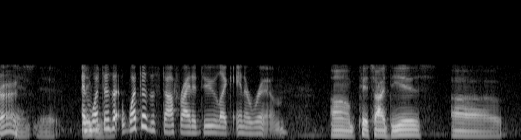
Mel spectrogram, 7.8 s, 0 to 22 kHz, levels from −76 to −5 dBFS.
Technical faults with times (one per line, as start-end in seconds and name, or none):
none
